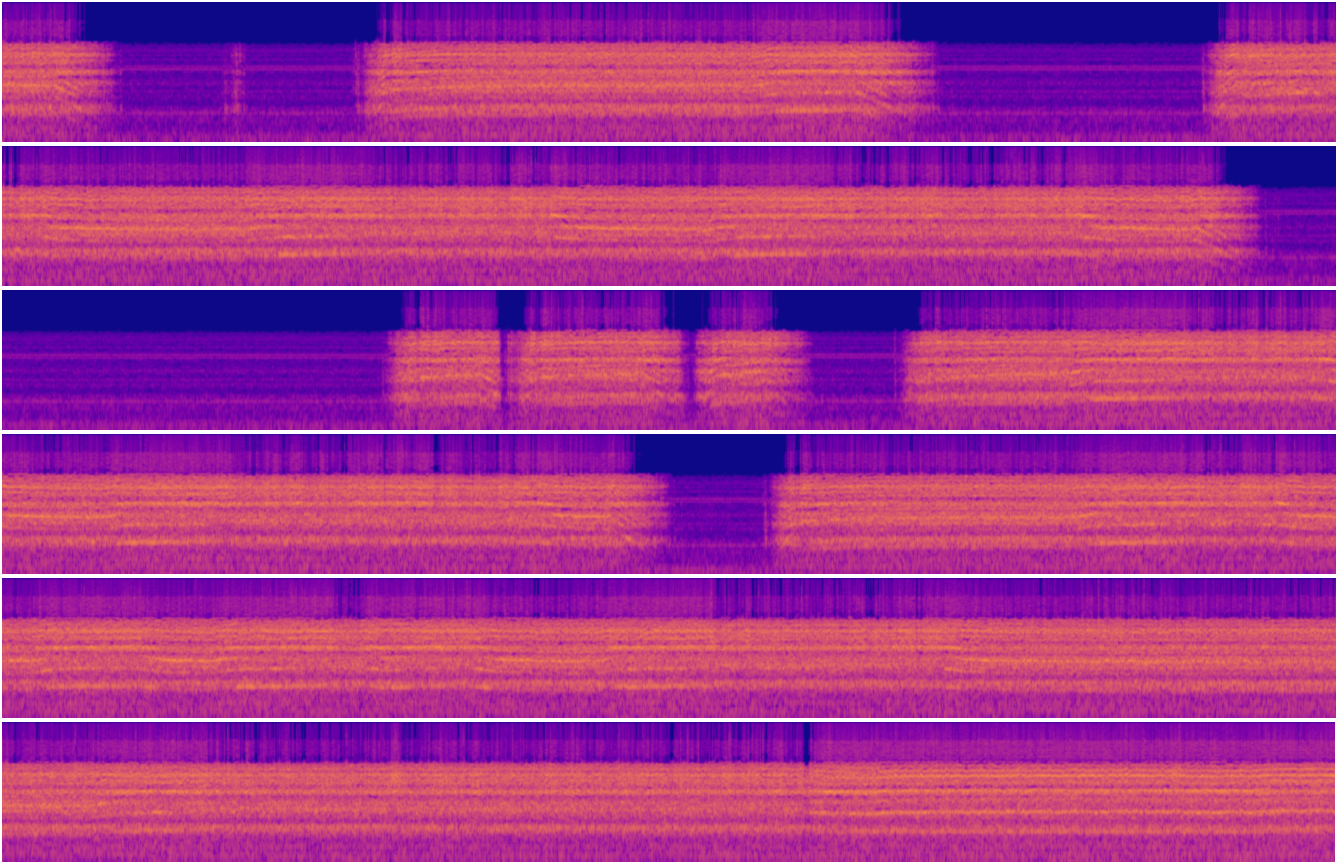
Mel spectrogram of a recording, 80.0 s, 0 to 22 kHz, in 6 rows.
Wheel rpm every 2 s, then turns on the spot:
0, 170, 210, 140, 0, 100, 210, 220, 230, 220, 230, 210, 20, 0, 10, 130, 100, 70, 220, 230, 230, 230, 170, 60, 200, 220, 220, 220, 230, 220, 230, 210, 200, 210, 230, 230, 230, 220, 210, 220.
none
